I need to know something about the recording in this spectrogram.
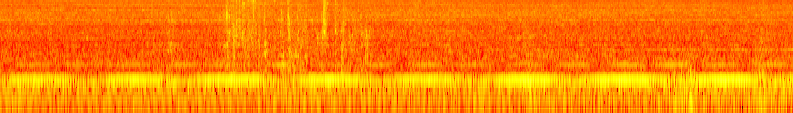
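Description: Ship's engine machinery running with a steady hum, heard from the open deck. A short patch of clicking and clatter comes about three to four and a half seconds in.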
